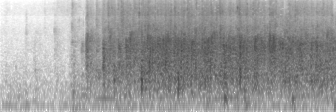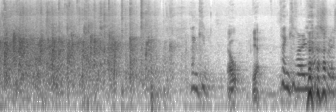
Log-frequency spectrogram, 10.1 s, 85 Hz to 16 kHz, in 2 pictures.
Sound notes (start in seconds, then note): 5.6 applause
